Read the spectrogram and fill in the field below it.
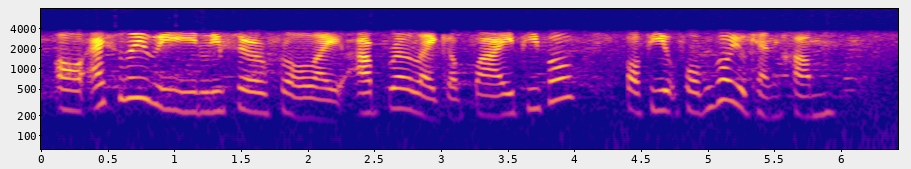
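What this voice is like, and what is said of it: Pretty strong foreign accent. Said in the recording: “She has a pretty strong accent.”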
